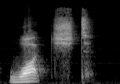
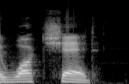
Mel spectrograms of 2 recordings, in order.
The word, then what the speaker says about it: watched: So they're adding in this e or e vowel sound, to which adds a syllable, so it changes the way that the word sounds for native speakers. Watched, watched, watched. Evolved, evolved. No, it's evolved.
